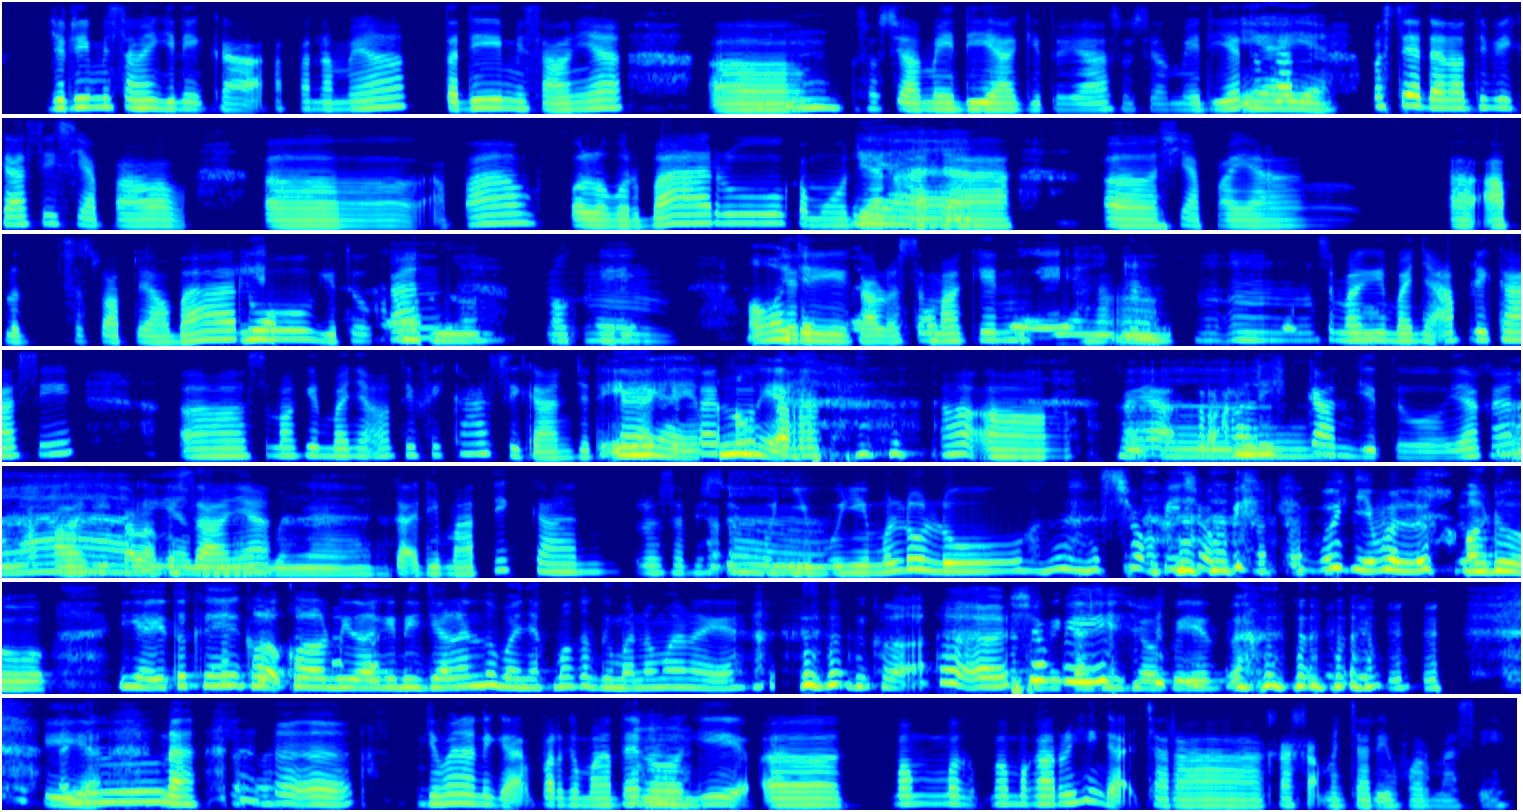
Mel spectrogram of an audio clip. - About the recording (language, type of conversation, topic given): Indonesian, unstructured, Bagaimana perkembangan teknologi memengaruhi cara kamu mencari dan memverifikasi informasi?
- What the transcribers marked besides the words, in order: tapping; in English: "follower"; unintelligible speech; throat clearing; chuckle; chuckle; laughing while speaking: "bunyi melulu"; laugh; singing: "Shopee"; chuckle; laugh; chuckle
